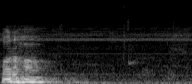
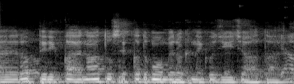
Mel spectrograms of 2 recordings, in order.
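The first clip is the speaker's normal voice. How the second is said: ordinary talk, nothing marked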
